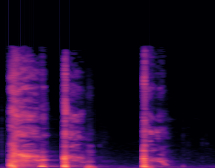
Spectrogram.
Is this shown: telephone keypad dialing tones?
no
